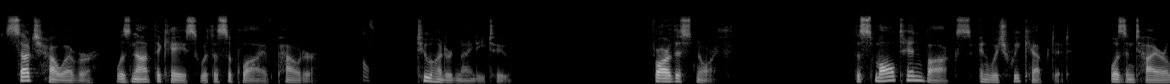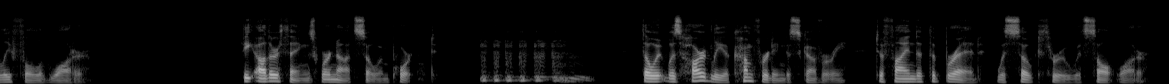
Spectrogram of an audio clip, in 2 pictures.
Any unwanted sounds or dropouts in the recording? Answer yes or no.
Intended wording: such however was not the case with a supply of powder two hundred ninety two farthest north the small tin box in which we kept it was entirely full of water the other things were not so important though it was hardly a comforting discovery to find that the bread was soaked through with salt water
yes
